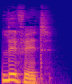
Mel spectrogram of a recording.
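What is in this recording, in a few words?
"livid", British English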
